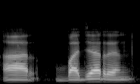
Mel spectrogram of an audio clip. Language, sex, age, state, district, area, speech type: Santali, male, 30-45, West Bengal, Bankura, rural, spontaneous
